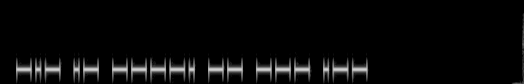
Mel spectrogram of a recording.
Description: Morse code, heard as a keyed tone, about 25 wpm, 700 Hz. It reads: KA9MOW
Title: USA Callsign DE Callsign - 6 Characters - 25wpm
